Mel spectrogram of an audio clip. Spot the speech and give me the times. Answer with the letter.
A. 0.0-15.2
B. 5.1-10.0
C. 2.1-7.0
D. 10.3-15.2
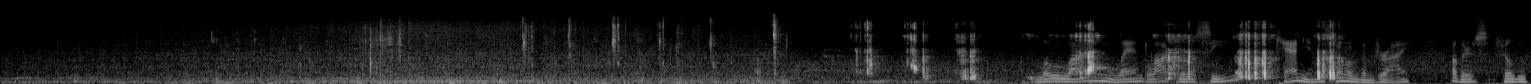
D.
